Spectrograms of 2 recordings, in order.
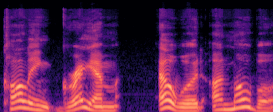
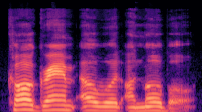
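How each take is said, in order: First: Measured assistant, "Graham" as GRAY-um; car computer voice. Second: "Graham" as one syllable, GRAM; casual pronunciation. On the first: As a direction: read back like a car's computer, evenly spaced. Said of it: "then she comes on". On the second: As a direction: give the voice command with "Graham" as GRAM. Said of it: "I'm like". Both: Retold or imitated.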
